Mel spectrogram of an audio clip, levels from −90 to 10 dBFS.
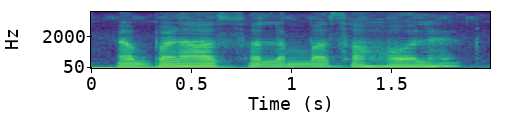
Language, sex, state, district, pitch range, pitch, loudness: Hindi, male, Jharkhand, Ranchi, 110-125 Hz, 115 Hz, -14 LUFS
